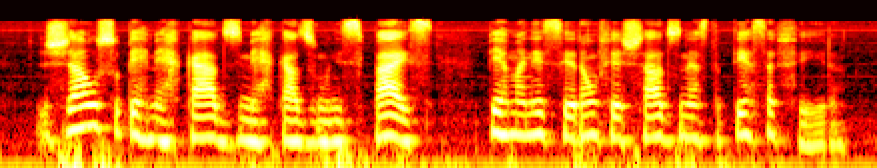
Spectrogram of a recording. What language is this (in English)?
Portuguese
